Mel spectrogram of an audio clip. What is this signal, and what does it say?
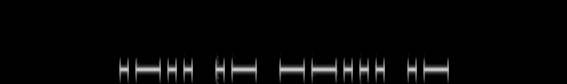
Morse code, heard as a keyed tone, about 15 wpm, 700 Hz. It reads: LA7A
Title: DXCC-100 Call Signs - 4 Characters - Repeated 3x - 15wpm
